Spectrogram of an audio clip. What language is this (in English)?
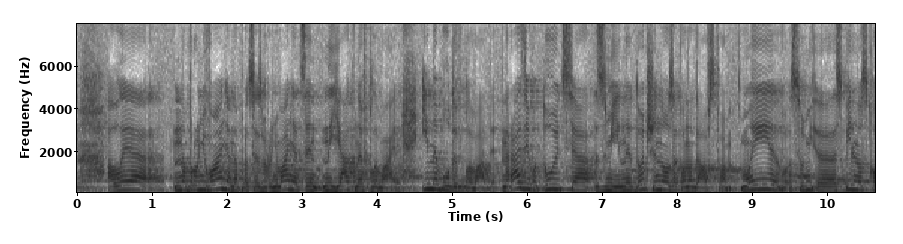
Ukrainian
